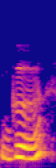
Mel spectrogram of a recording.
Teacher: коли ми говоримо задньоязикові Ґ язик загортається назад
